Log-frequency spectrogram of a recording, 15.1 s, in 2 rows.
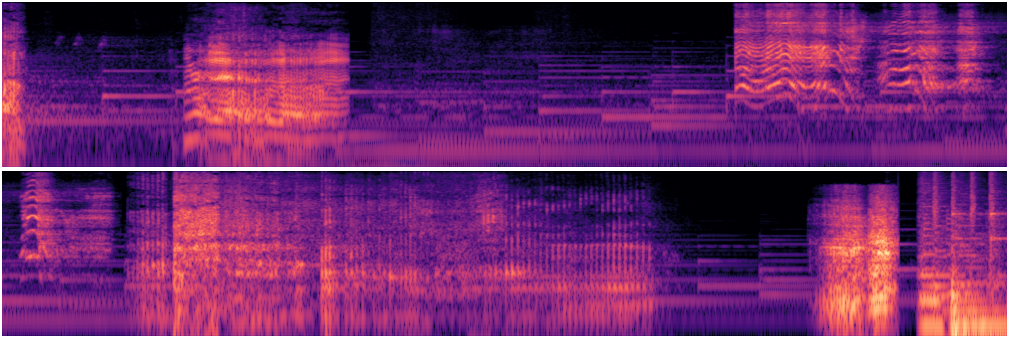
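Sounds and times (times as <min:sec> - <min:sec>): big cat roaring: 0:00.0 - 0:00.2, 0:01.4 - 0:02.6, 0:07.9 - 0:12.5, 0:13.6 - 0:14.3
background music: 0:00.0 - 0:15.0.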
